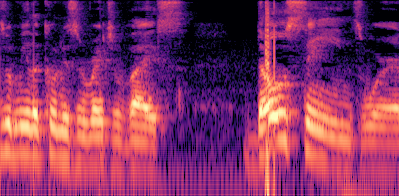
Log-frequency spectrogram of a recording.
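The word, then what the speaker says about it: Weisz: okay the scenes with me look and Rachel Vice those scenes were like I was like oh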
